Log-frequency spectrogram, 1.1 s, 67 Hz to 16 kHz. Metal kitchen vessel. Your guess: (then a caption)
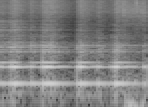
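Full. A metal kitchen vessel filled with water is knocked with a spoon, giving a ringing, bowl-like tone near 227 Hz with a steady higher overtone. The knocks sustain a continuous hum that sets ripples moving in the water, and the tone differs from that of the same vessel when empty.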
